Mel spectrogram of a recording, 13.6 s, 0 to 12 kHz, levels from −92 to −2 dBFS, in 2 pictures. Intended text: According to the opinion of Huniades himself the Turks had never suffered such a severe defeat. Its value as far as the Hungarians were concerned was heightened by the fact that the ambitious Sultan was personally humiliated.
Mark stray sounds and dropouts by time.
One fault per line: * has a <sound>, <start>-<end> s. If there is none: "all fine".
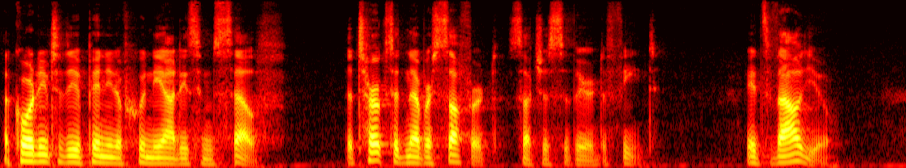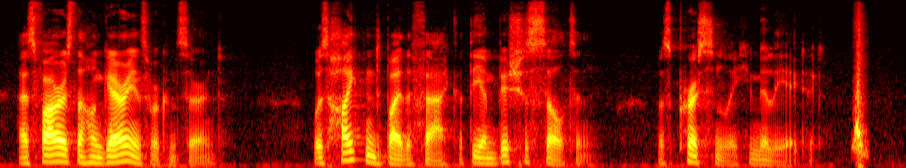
* has a whoosh, 13.2-13.3 s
